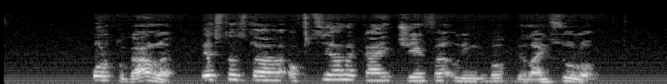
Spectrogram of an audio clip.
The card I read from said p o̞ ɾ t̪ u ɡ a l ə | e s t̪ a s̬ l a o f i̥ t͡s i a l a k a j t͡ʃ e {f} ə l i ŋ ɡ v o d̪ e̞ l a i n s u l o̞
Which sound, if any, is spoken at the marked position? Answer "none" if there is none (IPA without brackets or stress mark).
f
